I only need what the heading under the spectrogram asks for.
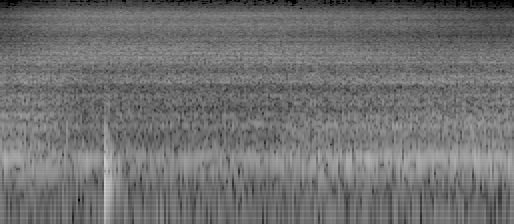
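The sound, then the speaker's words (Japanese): A giant robot sound effect gives off a steady, even mechanical hiss like venting steam, broken near the start by a single short, heavy thump. “お、これは何でしょう。 今流れてきた音は巨大なロボットの音ですね。”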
